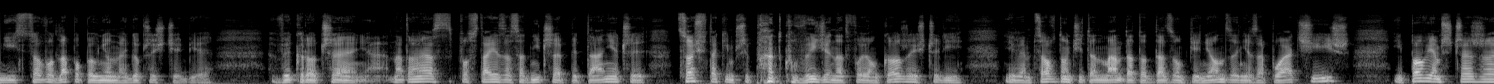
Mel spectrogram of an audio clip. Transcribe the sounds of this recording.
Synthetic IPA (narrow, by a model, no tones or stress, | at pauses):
mʲjejst̪sɔvɔd̪lapɔpɛwɲɔnɛɡɔpʂɛst͡ɕebʲjɛ | vɘkɾɔt͡ʂɛɲa̰nat̪ɔmʲjast̪pɔfst̪ajɛzasad̪ɲit͡ʂɛpɘt̪aɲɛt͡ʂɘt̪sɔɕft̪akʲimpʂɘpʰat̪kuvɘjd͡ʑɛnat̪fɔjɔ̃w̃kɔʐɘɕt͡ɕt͡ʂɘlʲiɲevʲjɛmt̪sɔvnɔ̃w̃t͡ɕit̪ɛnmand̪at̪ɔd̪ːad̪zɔ̃w̃pʲjeɲɔnd̪zɛɲɛzapwat͡ɕiʂipɔvʲjɛmʂt͡ʂɛʐɛ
